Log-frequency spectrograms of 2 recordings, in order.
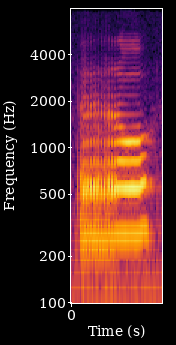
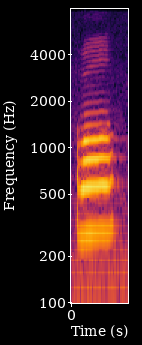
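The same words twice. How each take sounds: First: The r is trilled with many vibrations. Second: The r is trilled with only slight vibration. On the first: The speaker calls it wrong. "getarannya jangan terlalu banyak sehingga terdengar ro" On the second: The speaker calls it right. "getarannya cukup sedikit saja"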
